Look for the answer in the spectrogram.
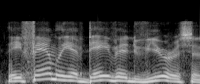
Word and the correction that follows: Duerson: Is that how you pronounce this football player's name? V-E-V-U-E-R? – Duerson, actually. – What is D. – it? – That's a typo. It's Duerson.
